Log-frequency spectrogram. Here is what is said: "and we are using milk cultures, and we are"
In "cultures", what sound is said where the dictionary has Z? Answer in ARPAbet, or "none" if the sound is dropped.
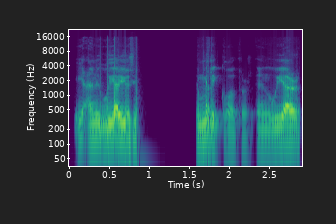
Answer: S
